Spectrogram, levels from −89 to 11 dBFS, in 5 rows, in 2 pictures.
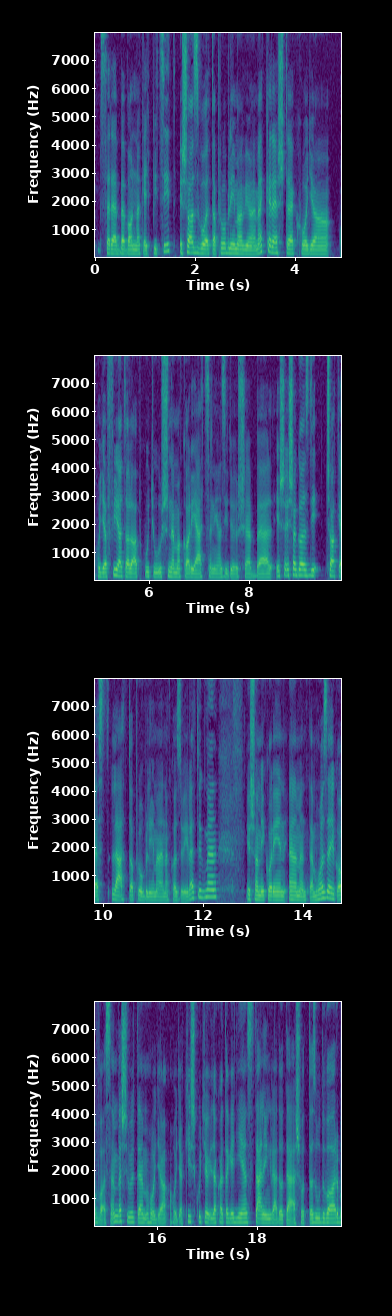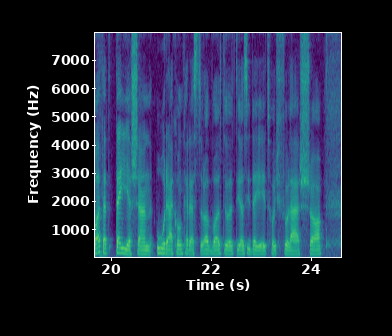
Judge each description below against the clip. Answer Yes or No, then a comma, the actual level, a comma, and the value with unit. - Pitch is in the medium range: Yes, medium, 150 Hz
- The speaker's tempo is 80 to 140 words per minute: No, average, 150 wpm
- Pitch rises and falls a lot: No, narrow, 2.6 semitones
